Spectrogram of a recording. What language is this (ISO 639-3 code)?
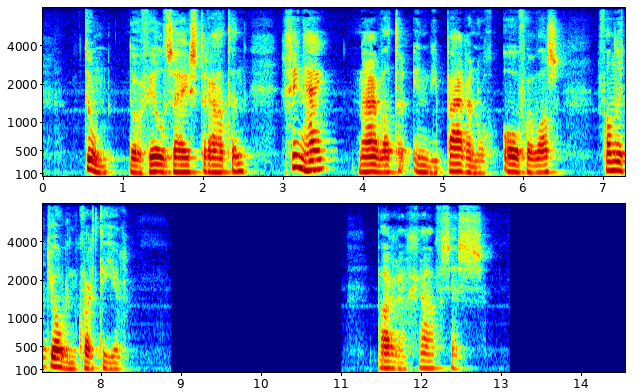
nld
